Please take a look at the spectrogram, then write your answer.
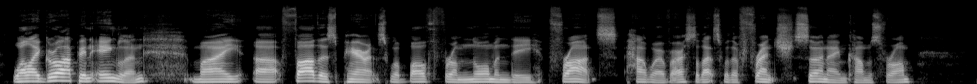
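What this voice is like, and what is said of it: British accent. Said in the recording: “you have kind of an accent ... you have a British accent”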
